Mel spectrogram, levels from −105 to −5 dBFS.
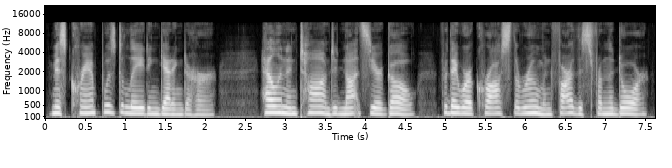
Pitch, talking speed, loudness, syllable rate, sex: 195 Hz, 210 wpm, -17 LUFS, 5.0 syllables/s, female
